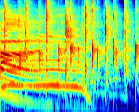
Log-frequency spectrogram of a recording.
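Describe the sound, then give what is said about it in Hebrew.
Audience clapping that begins under a held voiced tone, then turns into sharp, evenly spaced rhythmic claps through the second half. “ובואו נעשה כפיים”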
